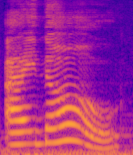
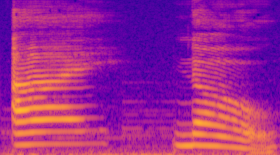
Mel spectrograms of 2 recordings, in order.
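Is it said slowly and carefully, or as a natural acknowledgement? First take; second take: acknowledging; slowly. First: It is said naturally, as an acknowledgement. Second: It is said slowly and carefully. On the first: "そうなんですね。わかりました。という気持ちを込めて" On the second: "はじめはゆっくりです。"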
